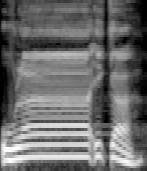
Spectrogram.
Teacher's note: bertemunya mad dengan hamzah dalam satu kalimat mad wajib muttasil lima harakat. Kita panjangkan.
